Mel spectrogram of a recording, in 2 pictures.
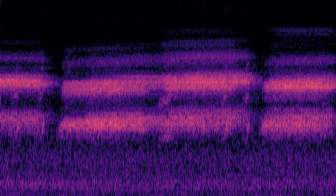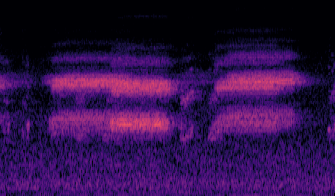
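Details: Backyard frogs in Northern Virginia calling through a summer night: a run of rasping, buzzy trills, each about a second long, follow one another with brief dips between them over low steady background noise.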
